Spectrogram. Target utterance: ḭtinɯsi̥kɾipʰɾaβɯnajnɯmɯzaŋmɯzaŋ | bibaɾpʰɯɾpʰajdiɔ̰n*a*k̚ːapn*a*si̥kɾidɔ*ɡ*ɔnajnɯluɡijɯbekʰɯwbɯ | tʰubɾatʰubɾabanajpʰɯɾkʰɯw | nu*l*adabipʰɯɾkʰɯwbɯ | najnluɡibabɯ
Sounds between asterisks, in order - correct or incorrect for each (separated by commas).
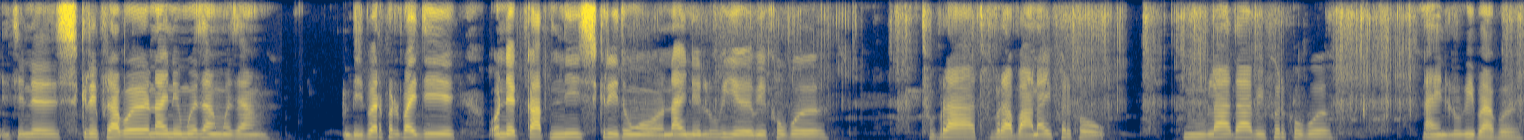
incorrect, incorrect, incorrect, correct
